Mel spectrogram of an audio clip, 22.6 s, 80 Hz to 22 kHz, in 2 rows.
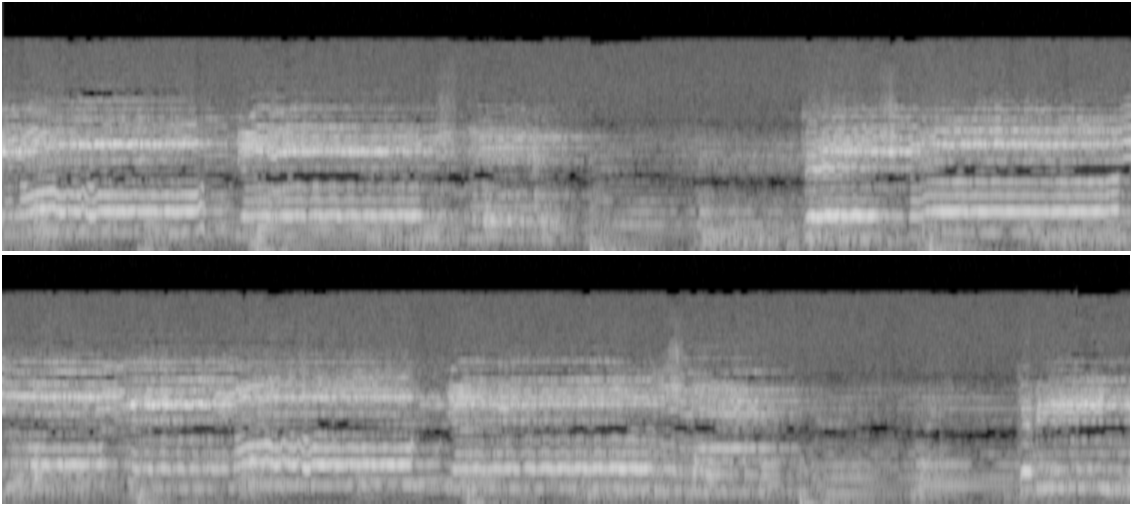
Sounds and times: Music: 0.0 - 22.5.

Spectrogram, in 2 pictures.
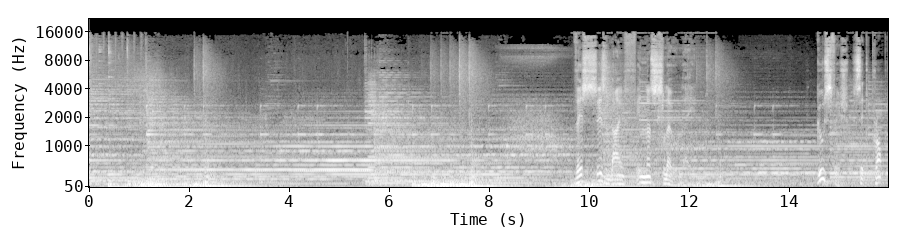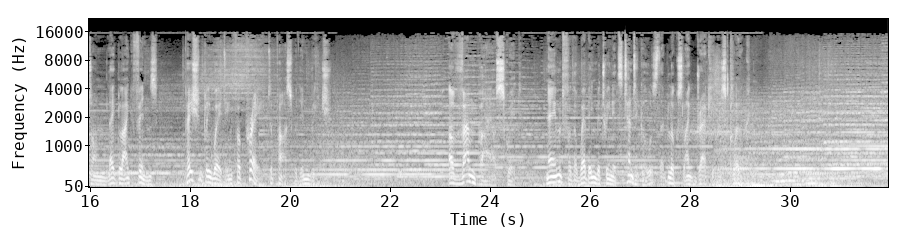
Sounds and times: Music: 0.0 - 31.9
Speech: 9.7 - 12.2, 14.6 - 20.8, 23.2 - 29.2.

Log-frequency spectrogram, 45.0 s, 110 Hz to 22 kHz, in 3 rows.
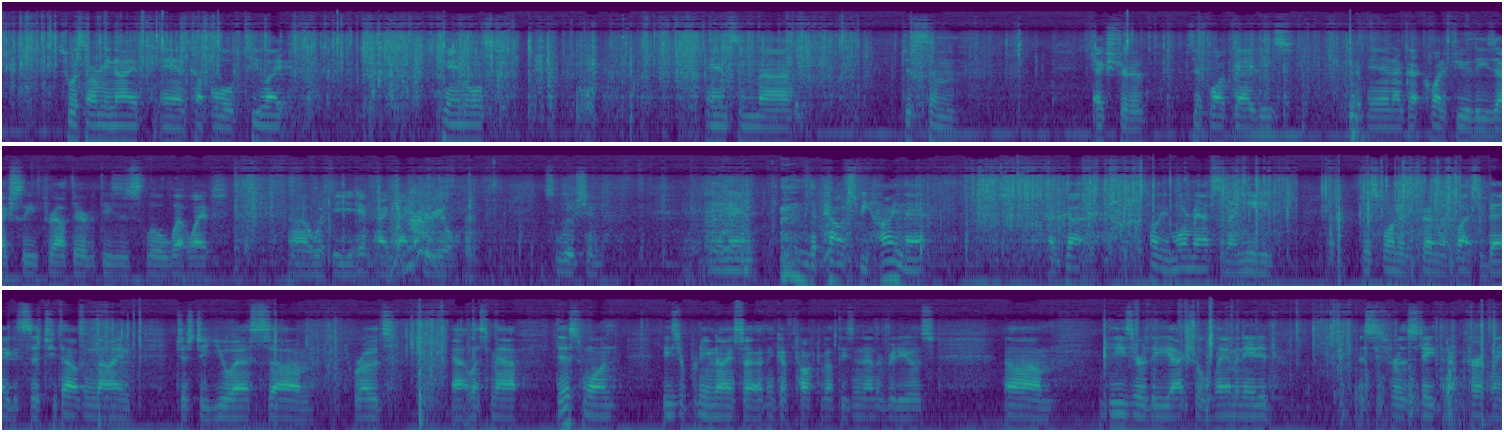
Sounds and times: Speech: 0.6 - 3.0, 4.4 - 5.0, 7.0 - 8.0, 9.0 - 9.6, 10.9 - 12.9, 13.6 - 19.6, 20.4 - 21.1, 22.0 - 24.3, 25.4 - 27.8, 28.6 - 39.4, 40.0 - 42.8, 43.6 - 45.0.

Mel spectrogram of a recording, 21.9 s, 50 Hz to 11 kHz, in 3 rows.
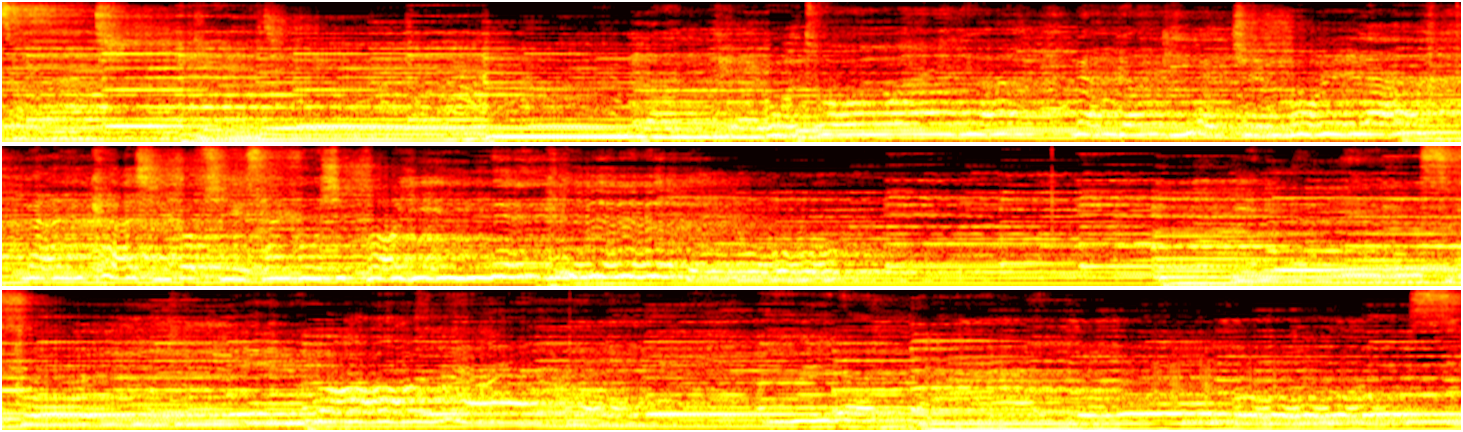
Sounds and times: Pop music: 0.0 - 21.8.

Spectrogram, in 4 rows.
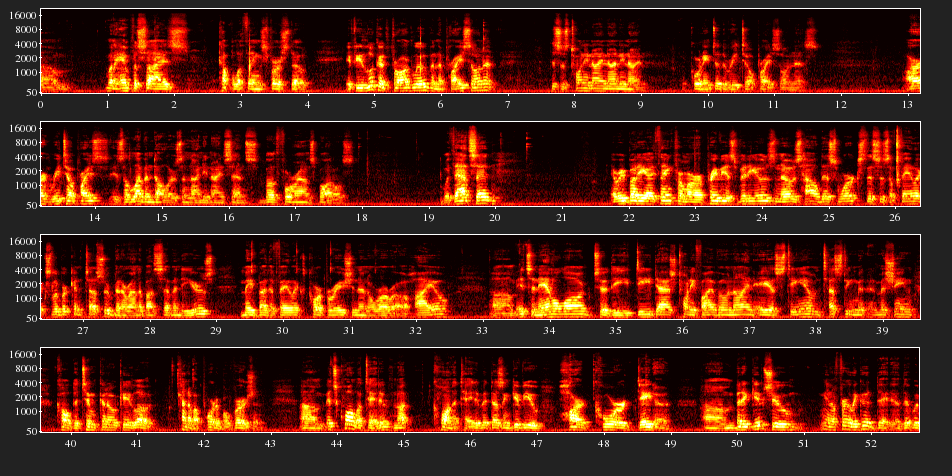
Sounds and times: Speech: 0.0 - 6.9, 7.6 - 11.7, 12.9 - 18.0, 19.2 - 20.2, 21.7 - 52.7.

